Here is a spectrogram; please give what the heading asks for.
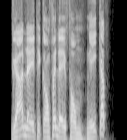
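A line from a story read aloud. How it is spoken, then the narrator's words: Shouting. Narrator (Vietnamese): y lại quát một tiếng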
